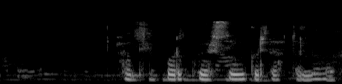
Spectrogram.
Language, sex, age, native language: Icelandic, male, 11, Icelandic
